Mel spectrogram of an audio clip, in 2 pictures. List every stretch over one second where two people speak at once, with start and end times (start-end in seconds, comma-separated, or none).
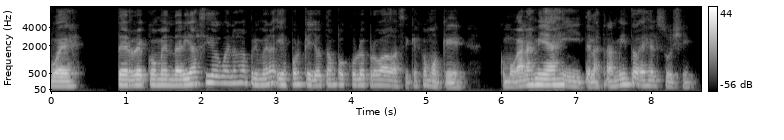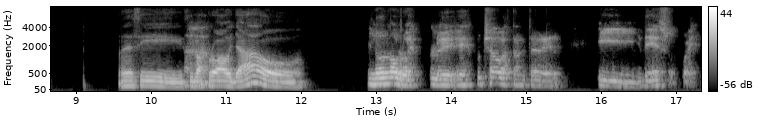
none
